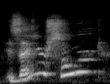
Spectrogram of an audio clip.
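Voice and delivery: squeaky high suspicious cop; high officer voice. Acted. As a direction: ask it in a thin high voice. GM voices officer questioning player.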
